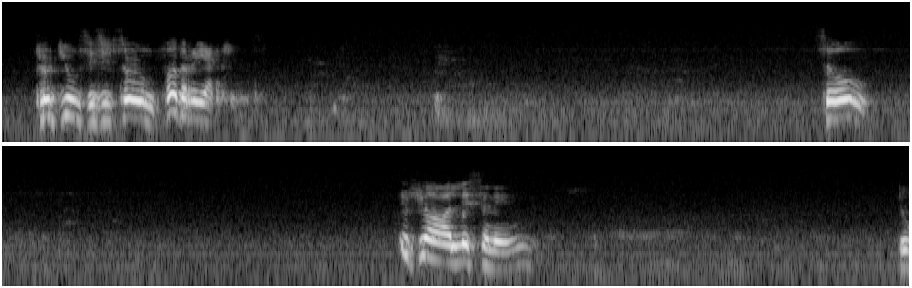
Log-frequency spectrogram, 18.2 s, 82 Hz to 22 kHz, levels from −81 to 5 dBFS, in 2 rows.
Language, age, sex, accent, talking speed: English, 50-69, female, Indian, 35 wpm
